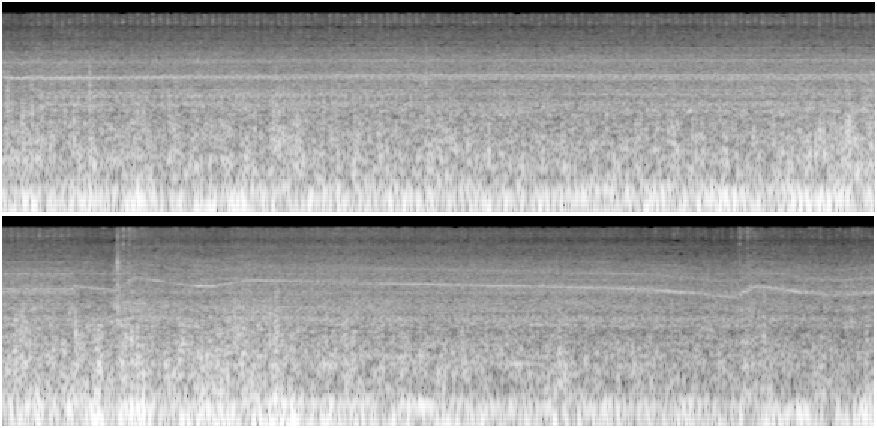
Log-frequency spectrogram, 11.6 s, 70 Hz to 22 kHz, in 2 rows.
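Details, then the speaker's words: 1996 Yamaha Virago XV750 V-twin, sat untouched about 10 years in a garage, now cleaned up, test ride under way: steady even low thrum, no misses, pops or knocks; running cleanly. "This was actually super easy to get cleaned up and running great."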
